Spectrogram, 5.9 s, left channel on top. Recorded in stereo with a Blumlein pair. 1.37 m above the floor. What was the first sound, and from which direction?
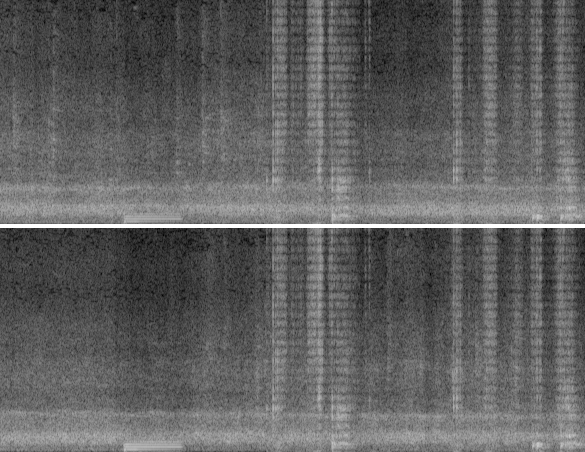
A piano, 15° right.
